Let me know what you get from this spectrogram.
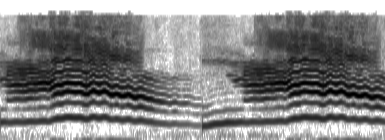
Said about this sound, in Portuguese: Acabou se espantando com o grito do gato.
